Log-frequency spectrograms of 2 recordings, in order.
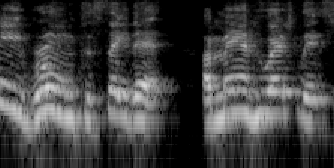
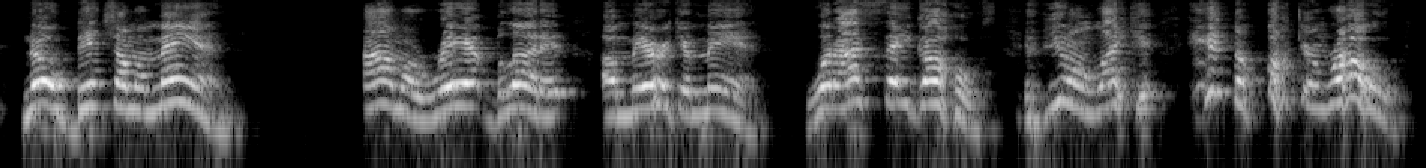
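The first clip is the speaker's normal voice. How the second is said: put-on worked-up, loud, heated, angry tirade; 4 semitones higher, 5 dB louder than usual. Acting out a man who pays all the bills, in a mock-heated rant. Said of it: "let me calm down".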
